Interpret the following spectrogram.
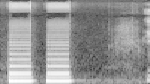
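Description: Two identical short electronic beeps, low-pitched and buzzy, each about a third of a second long and half a second apart.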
